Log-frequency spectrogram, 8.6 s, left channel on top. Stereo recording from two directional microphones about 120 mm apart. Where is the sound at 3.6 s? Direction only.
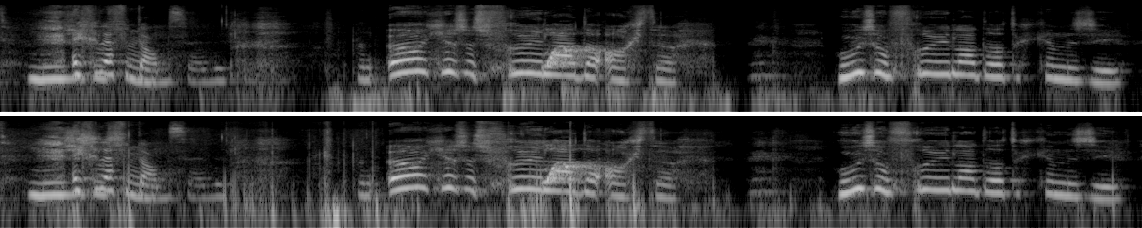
15° left (ahead or behind).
